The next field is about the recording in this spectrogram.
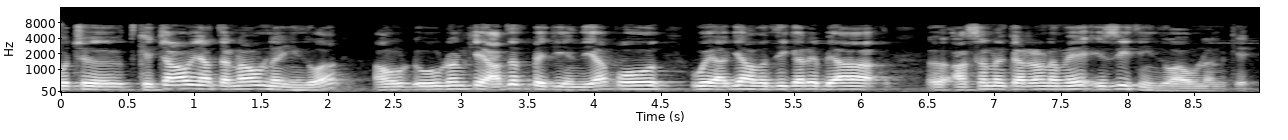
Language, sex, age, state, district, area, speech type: Sindhi, male, 60+, Gujarat, Kutch, rural, spontaneous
